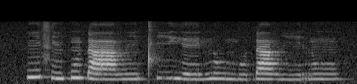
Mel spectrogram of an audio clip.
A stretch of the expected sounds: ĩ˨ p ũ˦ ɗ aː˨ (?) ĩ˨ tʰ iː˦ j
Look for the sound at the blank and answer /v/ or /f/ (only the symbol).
v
